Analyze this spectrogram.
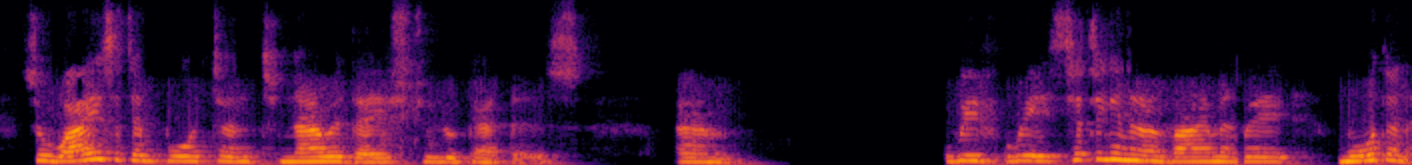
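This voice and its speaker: With a somewhat breathy sound, a woman moves at a fairly slow pace and ordinary pitch variation. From DR Congo, Belgian family. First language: French or Flemish. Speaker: business consultant. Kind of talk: webinar presentation. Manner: hesitant, many fillers.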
